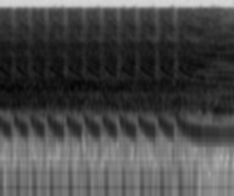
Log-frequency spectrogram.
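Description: Air horn sound effect played over the PA: rapid repeated blasts, about six a second, each dipping slightly in pitch, turning into one long held blast at the very end.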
